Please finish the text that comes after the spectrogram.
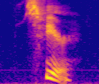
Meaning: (noun) 1. A surface in three dimensions consisting of all points equidistant from a center. . 2. An object which appears to be bounded by a sphere; a round object, a ball
- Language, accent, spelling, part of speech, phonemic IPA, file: English, US, sphere, noun / verb, /sfɪɚ/, En-us-sphere.ogg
